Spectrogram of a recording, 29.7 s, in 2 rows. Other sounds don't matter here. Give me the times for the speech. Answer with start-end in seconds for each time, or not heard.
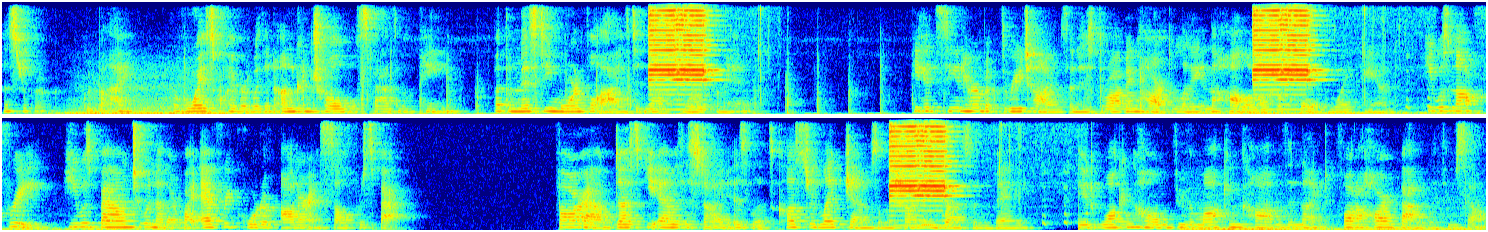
0.0-7.5, 9.1-18.8, 20.4-29.6.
